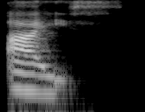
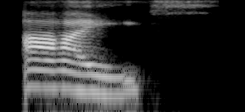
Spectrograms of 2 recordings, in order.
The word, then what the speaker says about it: ice: como tal en inglés, esta no es ICE, es eyes. Tampoco es is, no, eyes.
